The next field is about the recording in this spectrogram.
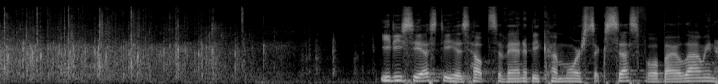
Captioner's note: applause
